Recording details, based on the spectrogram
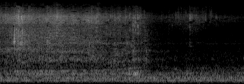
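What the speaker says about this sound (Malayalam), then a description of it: "വെള്ളം ചേർത്ത് കൊടുക്കാം." Water is poured into a pot for vegetable rice, a steady close splashing gush that tapers off partway through, with no talk.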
